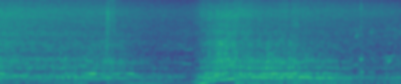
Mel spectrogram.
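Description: Sports car engine being revved with no load: a rev falls away, then about halfway through a quick blip climbs sharply, holds briefly and eases off near the end.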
